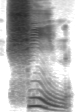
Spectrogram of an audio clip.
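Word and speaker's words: شين: are seen seen and sheen sheen seen as the equivalent to the letter s sheen is equivalent to the cumber to the combination of s and h as in she she now seen and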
